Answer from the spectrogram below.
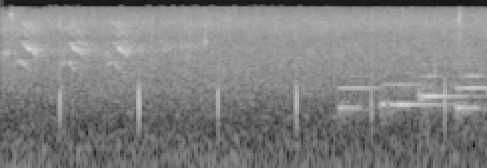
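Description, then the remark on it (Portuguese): A steady low rumble of car traffic fills the background in a garden area by a station not yet fully restored, with faint bird chirps, a few regular soft taps, and brief high whistling tones near the end. “Ouvimos, como a estação aqui ainda não está muito, muito restaurada, ouvimos muito o som dos carros.”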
